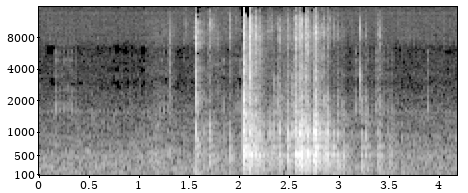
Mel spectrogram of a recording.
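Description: Rough boulder opal pieces handled and swapped in the fingers, stones clicking and clattering against each other: one click about a second and a half in, then a quick flurry of knocks and clinks for about a second.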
